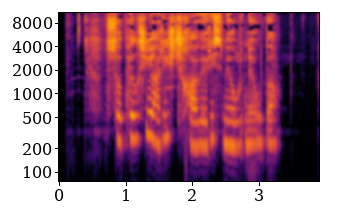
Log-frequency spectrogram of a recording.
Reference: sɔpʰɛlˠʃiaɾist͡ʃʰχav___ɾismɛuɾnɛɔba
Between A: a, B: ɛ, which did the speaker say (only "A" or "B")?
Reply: B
